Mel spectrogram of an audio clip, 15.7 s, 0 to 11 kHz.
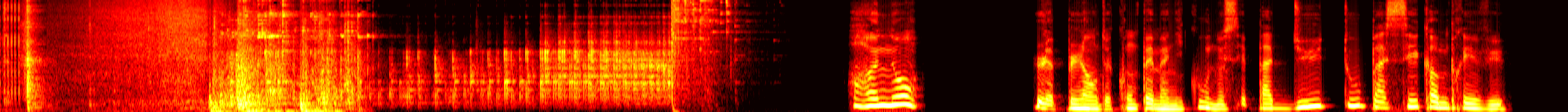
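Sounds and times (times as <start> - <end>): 
box falling with a heavy thud: 2.1 - 3.7
terracotta object shattering: 2.1 - 5.8, 6.6 - 7.9
ceramic pieces clinking and scattering across the floor: 2.1 - 7.9
speech: 8.6 - 9.2, 10.4 - 15.1.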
